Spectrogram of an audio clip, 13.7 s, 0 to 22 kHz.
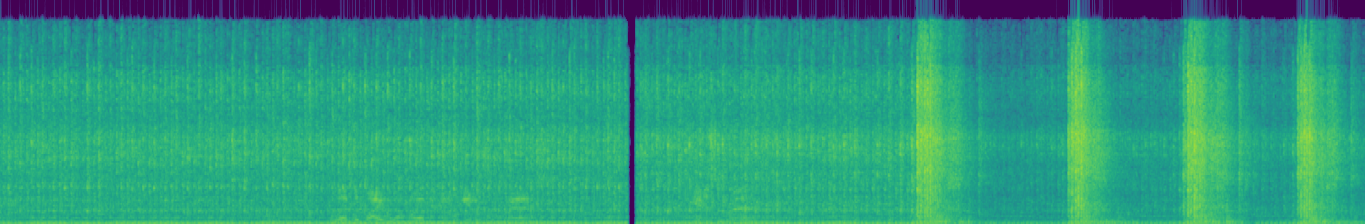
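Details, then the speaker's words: Victory High-Ball V-twin motorcycle cold start right after an oil change (20w50) and new LED headlight: loud, lumpy steady idle with crisp throttle blips rising and falling cleanly; healthy cold start. "let's go ahead and fire the biker and see what she sounds like oh yeah nice little cold start here we go"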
